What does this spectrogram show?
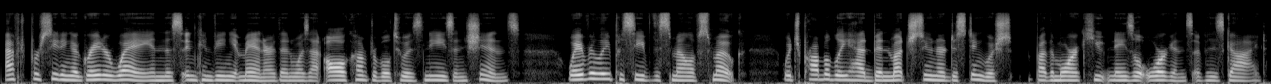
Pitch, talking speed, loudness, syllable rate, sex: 195 Hz, 195 wpm, -17 LUFS, 5.9 syllables/s, female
